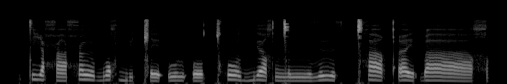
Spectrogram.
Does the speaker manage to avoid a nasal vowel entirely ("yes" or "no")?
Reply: yes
